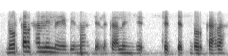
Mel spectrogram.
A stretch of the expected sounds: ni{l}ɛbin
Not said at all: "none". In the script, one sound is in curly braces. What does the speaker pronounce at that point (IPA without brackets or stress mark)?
l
